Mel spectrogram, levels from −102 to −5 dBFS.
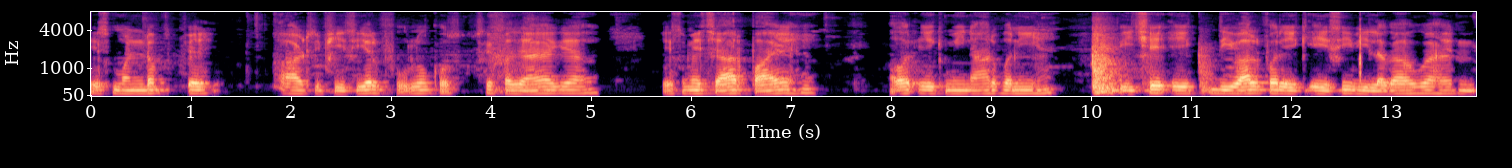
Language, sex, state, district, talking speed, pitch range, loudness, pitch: Hindi, male, Uttar Pradesh, Gorakhpur, 125 wpm, 110-120 Hz, -18 LUFS, 115 Hz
